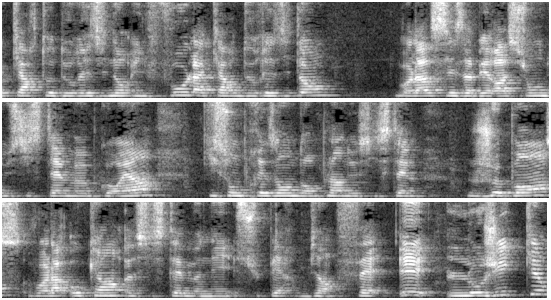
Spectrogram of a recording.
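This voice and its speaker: Young French woman vlogger, chatty, halting, in an echoey room. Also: fairly high pitch. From France. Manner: hesitant, many fillers and restarts. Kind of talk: casual chat. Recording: echoey room, voice a bit far from mic.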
